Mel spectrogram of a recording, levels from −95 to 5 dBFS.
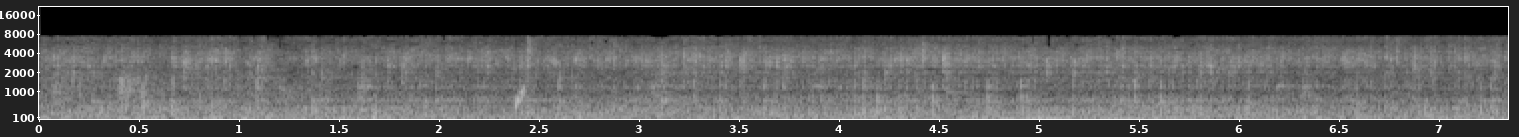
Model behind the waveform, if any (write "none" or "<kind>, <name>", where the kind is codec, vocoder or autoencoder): none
